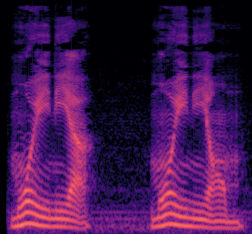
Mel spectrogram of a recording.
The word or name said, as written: moenia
